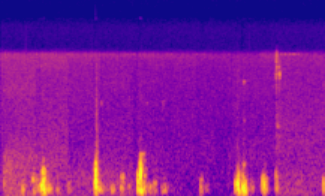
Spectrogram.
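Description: Scattered short, dull low thumps at irregular intervals over a video-call microphone line, like a microphone or desk being bumped.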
